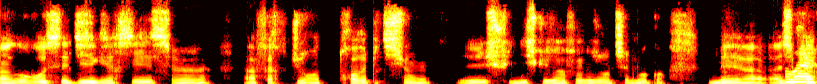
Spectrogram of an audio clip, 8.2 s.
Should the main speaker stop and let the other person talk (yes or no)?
no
